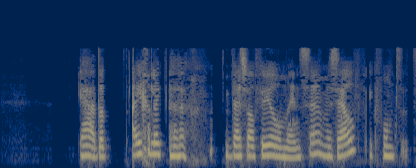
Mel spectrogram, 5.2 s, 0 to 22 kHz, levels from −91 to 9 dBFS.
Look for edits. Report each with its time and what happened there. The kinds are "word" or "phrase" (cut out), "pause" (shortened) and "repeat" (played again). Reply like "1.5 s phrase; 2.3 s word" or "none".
2.1 s word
